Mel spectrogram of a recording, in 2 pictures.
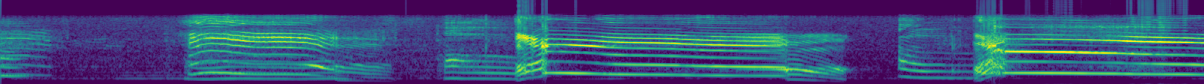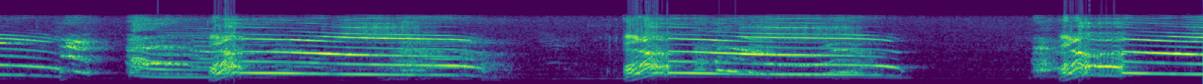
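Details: Dog howling while holding a bone, long harmonic howls falling in pitch, repeated in bursts every few seconds with short gaps, a person speaking softly to it between howls.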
